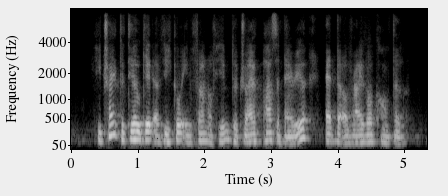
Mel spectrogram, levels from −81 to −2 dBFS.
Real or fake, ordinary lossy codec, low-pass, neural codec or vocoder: fake; none; 7.2 kHz; codec, 16 kHz, 2 kbps, FreqCodec, smaller model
